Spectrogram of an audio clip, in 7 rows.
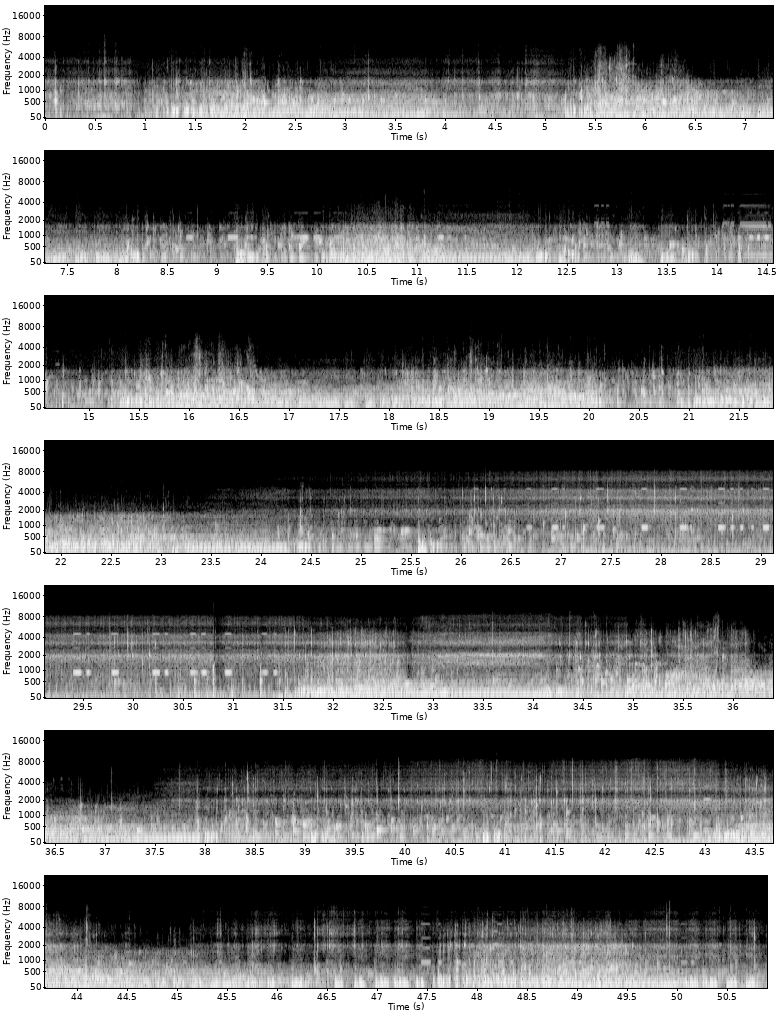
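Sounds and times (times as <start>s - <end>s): gurgling underwater noise: 0.0s - 50.9s
short quick beeps: 26.5s - 31.6s.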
